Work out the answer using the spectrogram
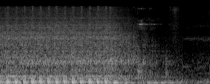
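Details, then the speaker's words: Scooter CVT after cleaning-only service, revved with cover on: fast uneven "tret" rattle riding on the engine note, fading as revs drop; worn/loose CVT pulley bearing, later replaced. "Ini ada kerjaan motor ini habis di servis CVT-nya, tapi waktu digas suaranya masih tret. Ini cuma dibersihkan aja. Kita coba. Kan ada suara ter gitu."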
